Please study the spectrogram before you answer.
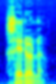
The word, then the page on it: Girona: Spanish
